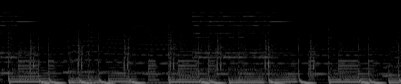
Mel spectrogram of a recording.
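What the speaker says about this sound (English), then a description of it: "Oh, it's the assassin guy's phone" A telephone rings in the video game Ghost Trick: a bright, rhythmic electronic ring pattern repeats steadily and loud over a musical backing.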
